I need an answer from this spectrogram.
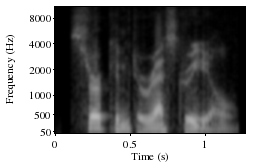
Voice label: "circumterrestrial", American

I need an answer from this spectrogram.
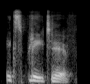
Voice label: "expletive", Indian

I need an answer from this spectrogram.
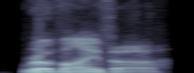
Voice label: "reviver", British

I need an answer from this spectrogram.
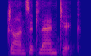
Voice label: "transatlantic", Indian

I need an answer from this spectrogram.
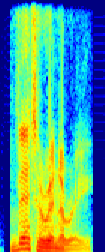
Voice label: "veterinary", British

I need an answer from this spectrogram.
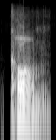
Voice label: "comb", American

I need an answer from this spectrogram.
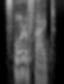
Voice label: "Sporophyte", Indian

